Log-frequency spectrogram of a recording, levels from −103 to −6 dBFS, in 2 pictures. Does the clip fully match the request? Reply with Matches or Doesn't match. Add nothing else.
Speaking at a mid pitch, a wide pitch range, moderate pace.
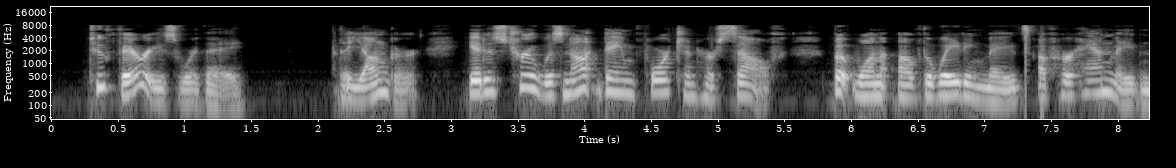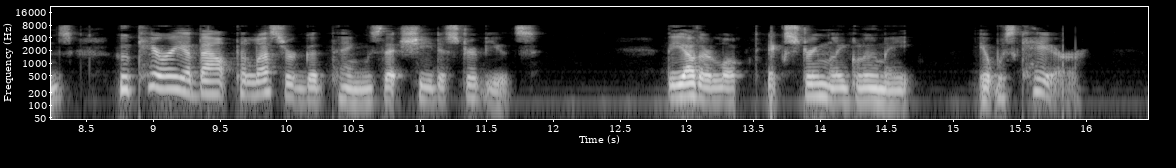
Matches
